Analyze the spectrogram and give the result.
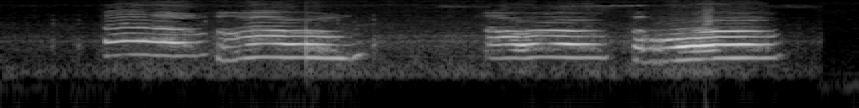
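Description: A cat meows in two close pairs of drawn-out, tonal cries separated by a short pause, clear, with no one talking.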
